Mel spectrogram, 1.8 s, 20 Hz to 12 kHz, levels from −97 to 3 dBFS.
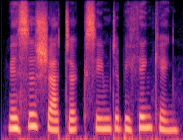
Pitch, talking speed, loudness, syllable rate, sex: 215 Hz, 195 wpm, -16 LUFS, 5.5 syllables/s, female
